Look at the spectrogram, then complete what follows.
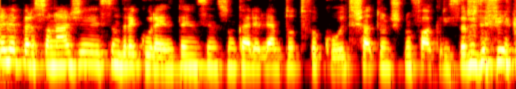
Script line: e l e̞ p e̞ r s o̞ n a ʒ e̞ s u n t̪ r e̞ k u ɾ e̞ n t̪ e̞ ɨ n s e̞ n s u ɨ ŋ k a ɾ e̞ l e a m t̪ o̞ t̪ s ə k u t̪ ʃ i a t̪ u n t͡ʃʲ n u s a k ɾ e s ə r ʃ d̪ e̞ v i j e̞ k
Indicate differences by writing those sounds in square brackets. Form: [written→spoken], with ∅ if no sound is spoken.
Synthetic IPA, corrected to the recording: e l e̞ p e̞ r s o̞ n a ʒ e̞ s u n t̪ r e̞ k u ɾ e̞ n t̪ e̞ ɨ n s e̞ n s u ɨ ŋ k a ɾ e̞ l e a m t̪ o̞ t̪ [s→f] ə k u t̪ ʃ i a t̪ u n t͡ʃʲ n u [s→f] a k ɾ [e→i] s ə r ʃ d̪ e̞ [v→f] i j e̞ k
